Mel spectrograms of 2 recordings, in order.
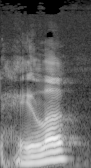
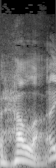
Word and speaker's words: Haelah: You, from the Bay Area, you named a band that and you pronounce it Hala? – As opposed to Hella. – Yeah. How do you not? – You're picturing it. It was spelled H-A-E-L-A-H.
